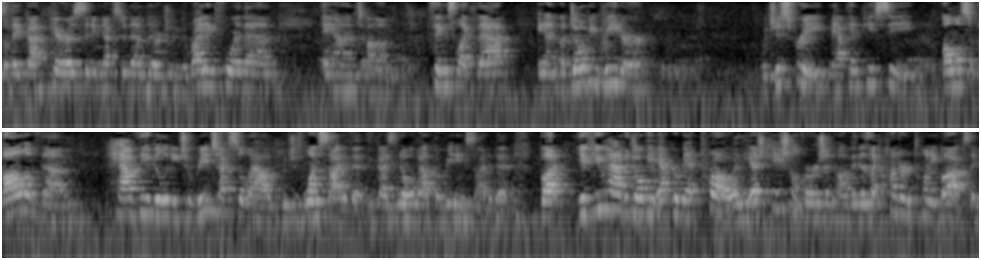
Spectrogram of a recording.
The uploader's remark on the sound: A round robin resource sharing event conducted during the Chicago ATIA 2010 Conference. Lucky for us they had the foresight to make an audio recording of the event!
